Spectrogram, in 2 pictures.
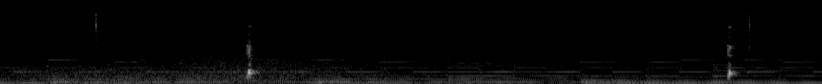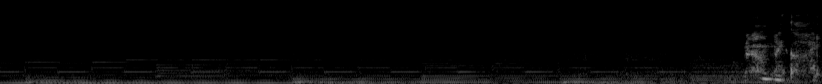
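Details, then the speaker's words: Two sharp, brief hiccup sounds about five seconds apart from a streamer during a livestream, over background music, then a short vocal burst at the end; hiccups. "if I could stop having hiccups that would be great"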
